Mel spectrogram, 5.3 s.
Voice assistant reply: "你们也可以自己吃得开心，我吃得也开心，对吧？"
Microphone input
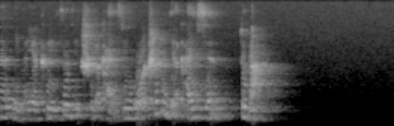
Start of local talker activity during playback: none

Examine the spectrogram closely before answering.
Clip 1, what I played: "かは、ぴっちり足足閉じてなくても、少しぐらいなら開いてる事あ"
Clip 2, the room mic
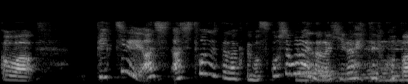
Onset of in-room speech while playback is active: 3 s

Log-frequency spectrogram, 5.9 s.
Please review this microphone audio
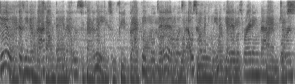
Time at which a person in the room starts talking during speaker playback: none

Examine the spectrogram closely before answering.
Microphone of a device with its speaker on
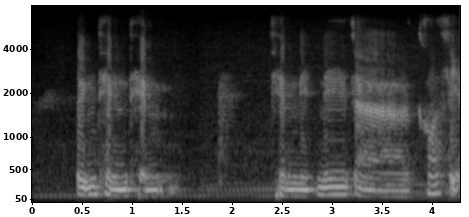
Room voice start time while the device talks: none

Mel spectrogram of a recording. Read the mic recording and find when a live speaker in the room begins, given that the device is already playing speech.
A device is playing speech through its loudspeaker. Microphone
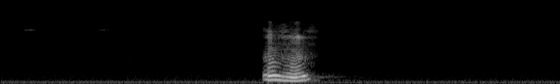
3 s

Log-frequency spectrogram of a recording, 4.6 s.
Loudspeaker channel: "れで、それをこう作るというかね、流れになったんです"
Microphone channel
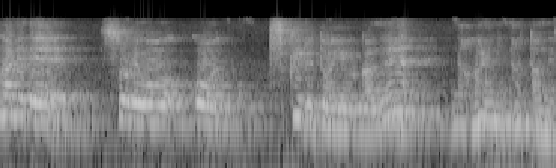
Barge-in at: none

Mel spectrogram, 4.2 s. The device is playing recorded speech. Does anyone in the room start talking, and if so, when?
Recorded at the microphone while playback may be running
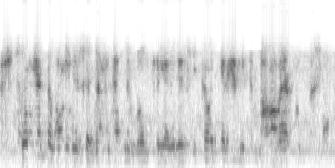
none

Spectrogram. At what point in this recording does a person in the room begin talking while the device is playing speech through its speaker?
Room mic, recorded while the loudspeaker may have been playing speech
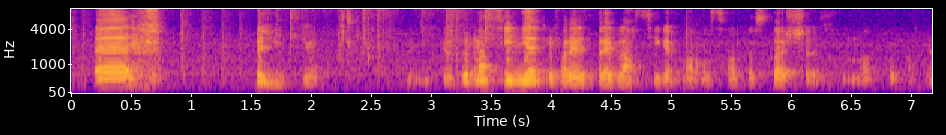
none

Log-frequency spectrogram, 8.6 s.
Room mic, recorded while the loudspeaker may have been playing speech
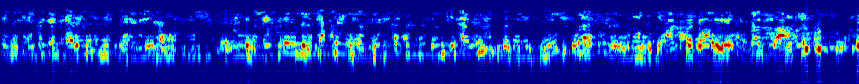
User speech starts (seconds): none

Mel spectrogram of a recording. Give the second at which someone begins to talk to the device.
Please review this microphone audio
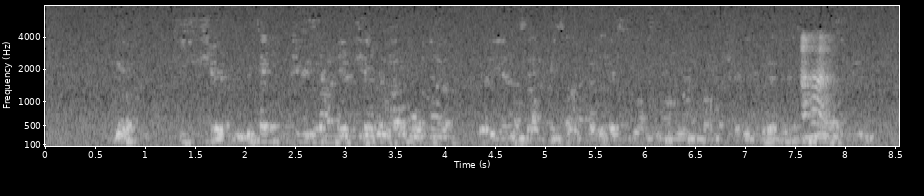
8 s

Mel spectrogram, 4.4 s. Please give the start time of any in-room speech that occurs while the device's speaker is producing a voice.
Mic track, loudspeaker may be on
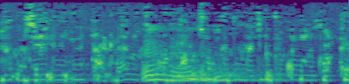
2 s

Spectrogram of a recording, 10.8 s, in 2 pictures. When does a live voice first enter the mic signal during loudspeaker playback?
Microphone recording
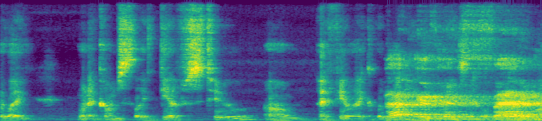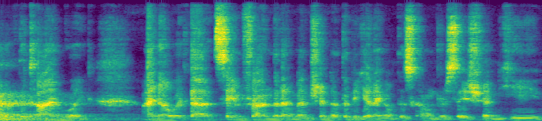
4 s

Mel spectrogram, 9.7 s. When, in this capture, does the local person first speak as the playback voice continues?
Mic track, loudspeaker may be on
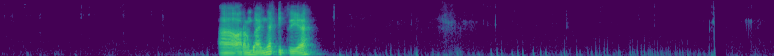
3 s

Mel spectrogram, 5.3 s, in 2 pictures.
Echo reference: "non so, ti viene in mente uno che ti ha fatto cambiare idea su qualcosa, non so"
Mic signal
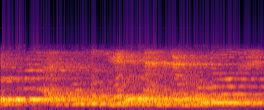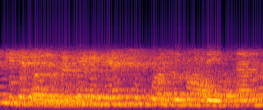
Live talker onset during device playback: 3 s

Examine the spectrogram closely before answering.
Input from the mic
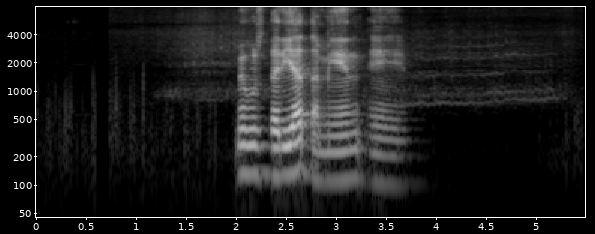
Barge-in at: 2 s

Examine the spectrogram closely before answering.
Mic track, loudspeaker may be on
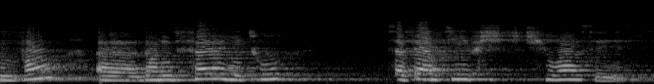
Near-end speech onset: none

